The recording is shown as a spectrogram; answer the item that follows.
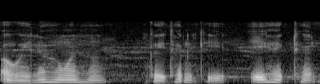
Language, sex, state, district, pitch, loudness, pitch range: Chhattisgarhi, male, Chhattisgarh, Sukma, 105 Hz, -21 LUFS, 95-110 Hz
